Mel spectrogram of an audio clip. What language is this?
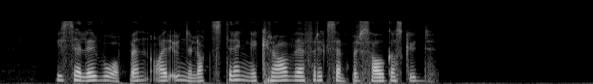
Norwegian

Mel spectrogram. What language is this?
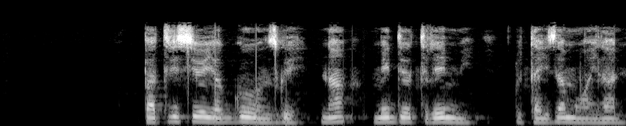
Kinyarwanda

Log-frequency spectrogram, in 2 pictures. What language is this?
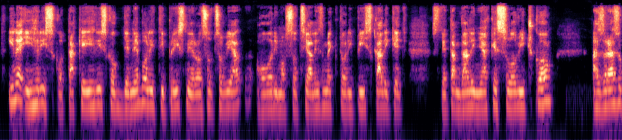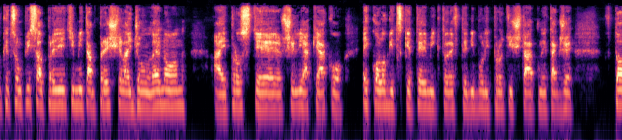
Slovak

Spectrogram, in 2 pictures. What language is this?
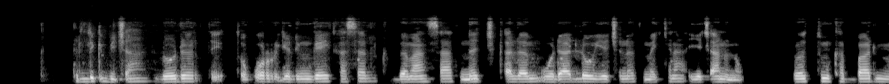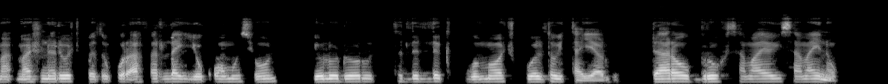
Amharic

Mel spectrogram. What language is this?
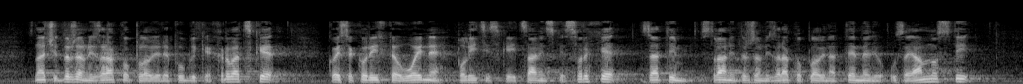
Croatian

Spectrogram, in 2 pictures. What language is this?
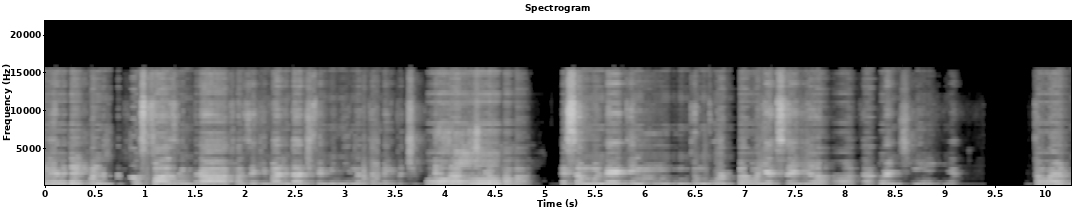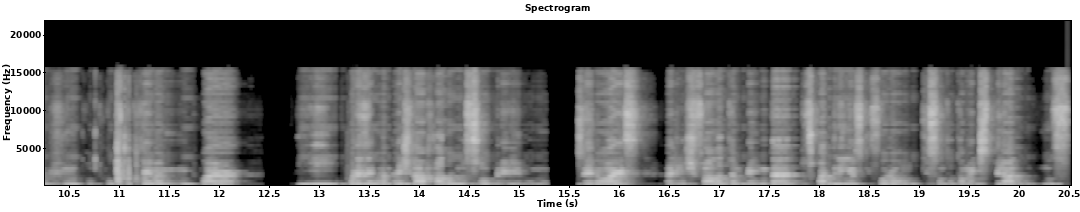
Portuguese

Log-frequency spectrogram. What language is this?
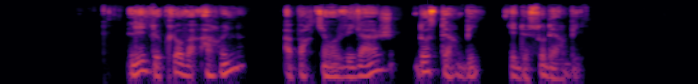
French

